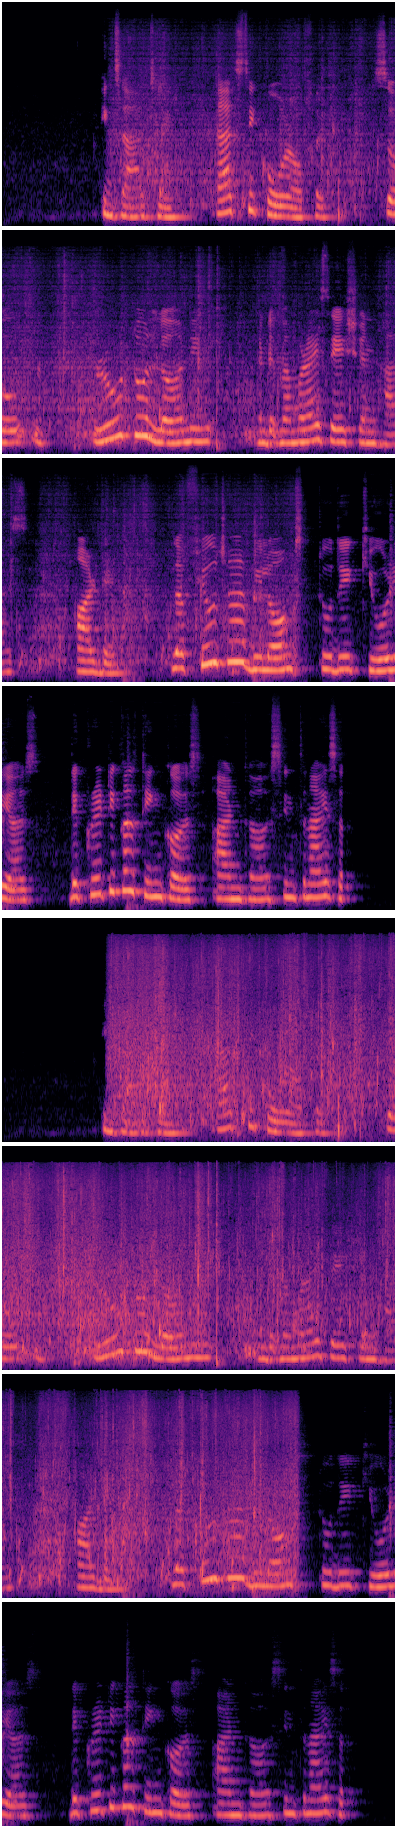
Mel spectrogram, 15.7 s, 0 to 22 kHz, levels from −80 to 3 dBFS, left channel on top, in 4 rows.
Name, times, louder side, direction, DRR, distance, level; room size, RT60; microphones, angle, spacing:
voice 1, 1.0-3.4 3.7-4.4 4.8-8.0 8.6-9.2 9.6-12.1 12.5-15.2, left 5 dB, 55° left, 0.3 m, -22 dB
sound 1, 1.0-10.8, right 8 dB, 80° right, 0.4 m, -30 dB
sound 2, 9.0-9.2 10.3-10.5 11.7-11.9 13.0-13.1 14.4-14.5, right 2 dB, 30° right, 1.2 m, -37 dB
9.4 x 4.4 x 4.5 m
head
